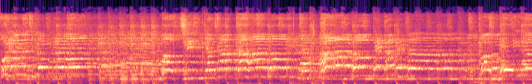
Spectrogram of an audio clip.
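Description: A woman singing a Korean trot song live into a microphone, holding long wavering notes over band accompaniment with a steady beat.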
